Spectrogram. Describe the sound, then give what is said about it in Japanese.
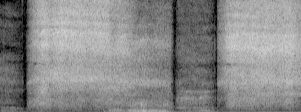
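A voice imitates a big blowing breath of the north wind with a loud, breathy hiss, delivered as two long blasts split by a short break. “そんなに大きな息を吹っかけないでくださいよ。”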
